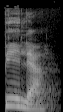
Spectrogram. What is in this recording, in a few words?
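"пеля", Komi, female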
